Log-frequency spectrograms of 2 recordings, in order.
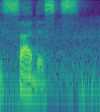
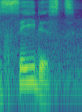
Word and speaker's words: sadist: analysis si di SC you hear people say saddest saddest wrong the correct rendition of that word the sadist sadist that man is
